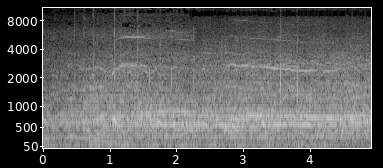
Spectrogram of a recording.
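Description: Spectators whistle shrilly.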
